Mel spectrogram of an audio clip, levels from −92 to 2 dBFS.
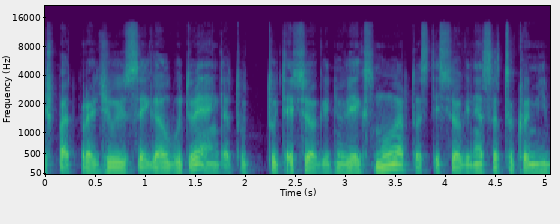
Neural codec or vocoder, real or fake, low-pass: none; real; 14.4 kHz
